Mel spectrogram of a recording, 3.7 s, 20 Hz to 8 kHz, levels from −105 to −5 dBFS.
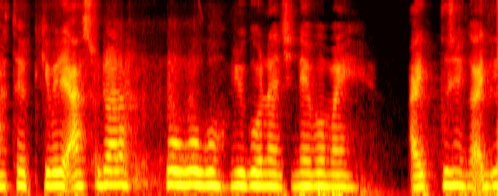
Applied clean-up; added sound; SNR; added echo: neural mask model RNNoise.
